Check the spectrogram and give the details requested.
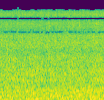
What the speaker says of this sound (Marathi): ही उल्हास नदी दिसते आपली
